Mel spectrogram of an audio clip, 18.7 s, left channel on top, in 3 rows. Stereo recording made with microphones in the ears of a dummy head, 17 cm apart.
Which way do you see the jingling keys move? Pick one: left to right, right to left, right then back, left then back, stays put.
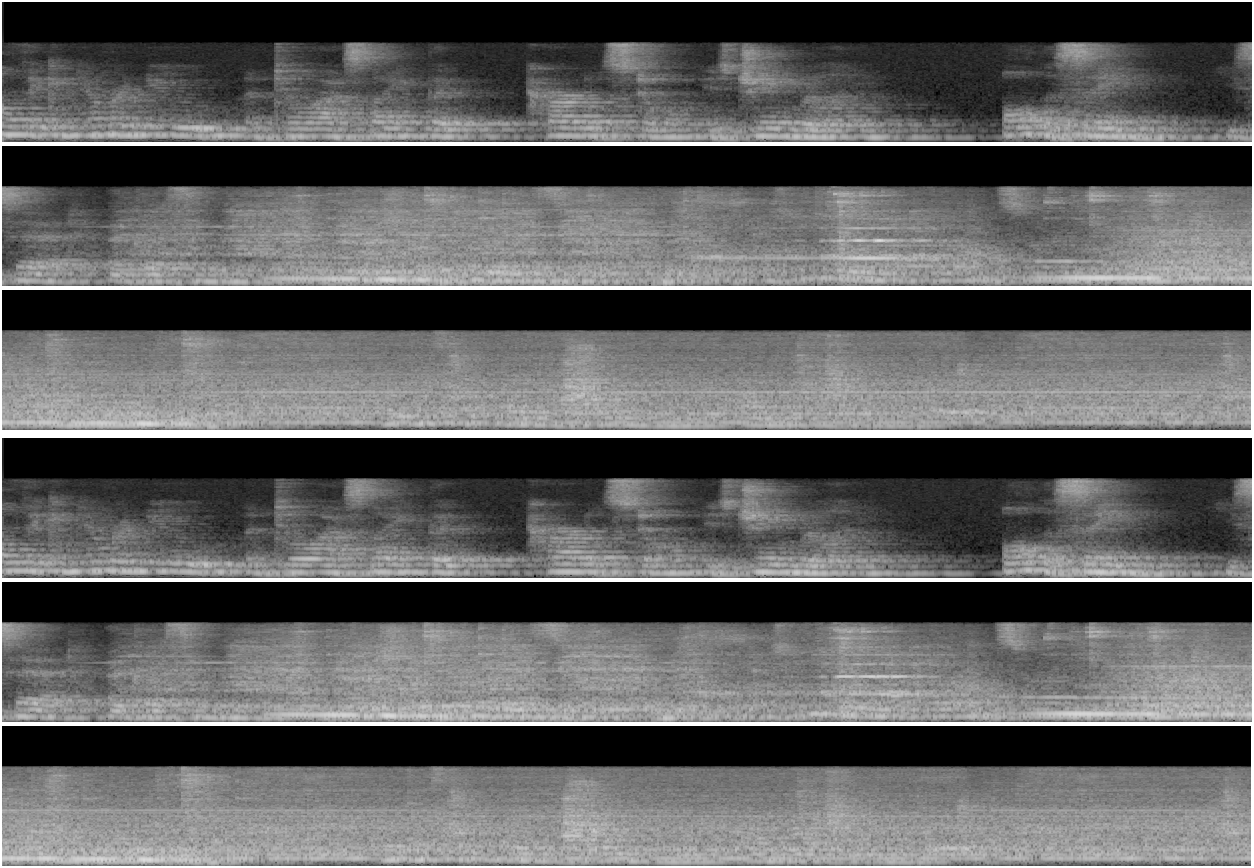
left then back.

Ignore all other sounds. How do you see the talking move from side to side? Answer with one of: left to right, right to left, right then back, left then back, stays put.
left to right.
